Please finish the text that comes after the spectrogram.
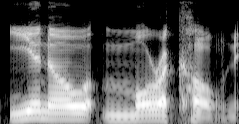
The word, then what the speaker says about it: Ennio Morricone: I don't know how to pronounce his name. It's very difficult. Okay, here, I found it. Ennio Morricone.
